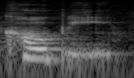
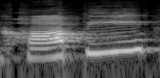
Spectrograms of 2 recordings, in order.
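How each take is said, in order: First: The first vowel is long, as in 'go'. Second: The first vowel is short, as in 'hot'. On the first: The speaker calls it wrong. "usually when we have a vowel at the end of a syllable, it's usually long" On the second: The speaker calls it right. "it ends up being copy"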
